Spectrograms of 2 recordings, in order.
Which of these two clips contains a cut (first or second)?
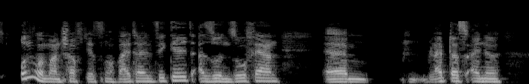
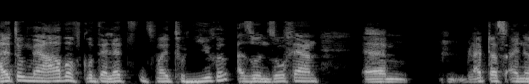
second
